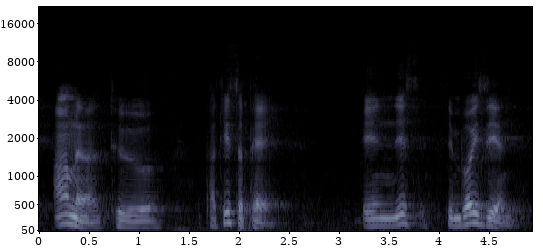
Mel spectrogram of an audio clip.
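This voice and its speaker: With a Chinese accent, a man talks at a fairly slow pace, his pitch swinging very widely. The background is quiet. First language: Mandarin Chinese. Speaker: government minister. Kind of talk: speech. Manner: halting, many filler uh's.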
